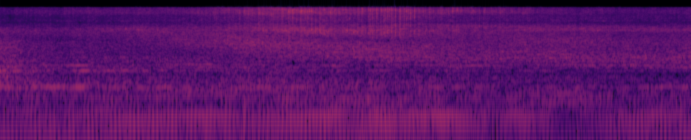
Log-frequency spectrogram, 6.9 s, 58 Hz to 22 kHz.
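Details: Cub Cadet RZT-50 zero-turn mower engine after crankshaft seal replacement and new aftermarket carburetor (original freeze-damaged): steady even beat at constant speed, no surging or sputtering; running normally.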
